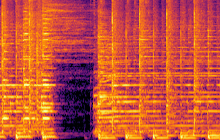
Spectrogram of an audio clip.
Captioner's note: squeaking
